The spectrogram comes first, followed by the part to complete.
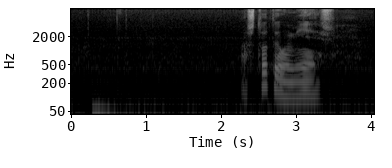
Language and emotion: Russian, sad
